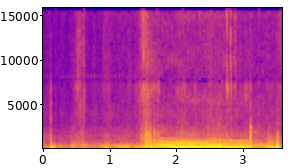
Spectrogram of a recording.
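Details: Bees from a wild colony that swarmed and split, during transfer after the queen is caught; dense humming drone that swells and holds steady through most of the moment.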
